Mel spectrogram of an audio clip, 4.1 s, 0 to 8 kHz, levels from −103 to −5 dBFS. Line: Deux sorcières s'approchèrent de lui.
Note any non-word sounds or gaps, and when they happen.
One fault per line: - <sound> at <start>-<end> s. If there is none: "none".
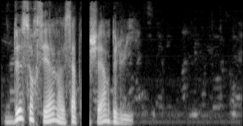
- dropout at 1.4-1.5 s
